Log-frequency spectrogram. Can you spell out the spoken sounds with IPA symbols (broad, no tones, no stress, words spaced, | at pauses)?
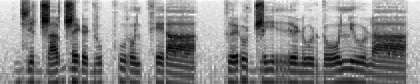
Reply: d͡ʑiɖ͡ʐaɖ͡ʐe ɽɨɖu kʰuɾolʲkʰeɾa | kɨ ɽuɖ͡ʐi rɨɳ uɖ ɽo lʲu ɳa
